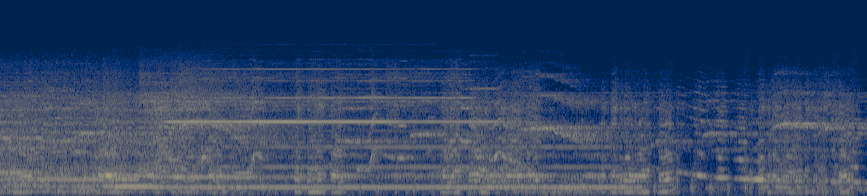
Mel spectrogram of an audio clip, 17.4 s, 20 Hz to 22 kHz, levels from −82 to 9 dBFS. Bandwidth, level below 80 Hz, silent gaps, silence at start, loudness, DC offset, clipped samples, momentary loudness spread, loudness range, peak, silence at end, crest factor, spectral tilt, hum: 10.5 kHz; -58 dBFS; none; 0 s; -30 LUFS; under 0.1%; under 0.1%; 8 LU; 6 LU; -16 dBFS; 0 s; 16 dB; -5.5 dB/octave; none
